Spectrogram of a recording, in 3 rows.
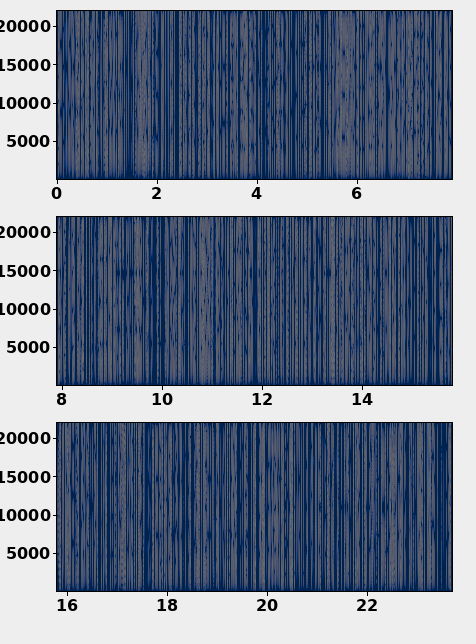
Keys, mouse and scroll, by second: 0.2 click, 0.8-3.1 drag, 4.5 right click, 5.7 middle click, 6.4 click, 8.1 right click, 10.1 click, 14.2-18.3 right drag, 17.6 g.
